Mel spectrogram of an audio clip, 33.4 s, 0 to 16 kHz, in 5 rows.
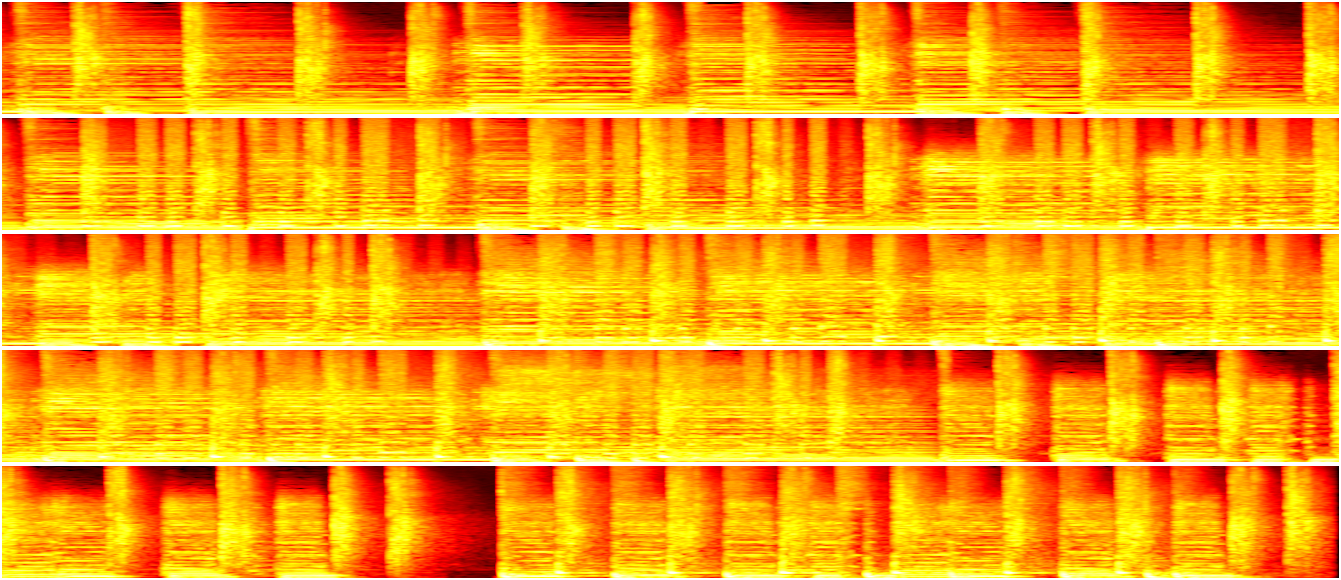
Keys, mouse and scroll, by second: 2.3 click, 5.8 click, 11.1 click, 20.1 middle click, 20.5-20.8 scroll down 3, 20.8 middle click, 21.7 click, 23.1 click, 25.4 ctrl+t, 27.3 click, 28.1 click, 29.7 middle click, 30.4-32.9 scroll up 9.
